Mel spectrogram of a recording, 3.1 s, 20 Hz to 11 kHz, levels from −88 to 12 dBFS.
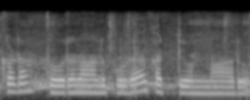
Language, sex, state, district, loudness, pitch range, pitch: Telugu, female, Andhra Pradesh, Annamaya, -17 LUFS, 175-205 Hz, 195 Hz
